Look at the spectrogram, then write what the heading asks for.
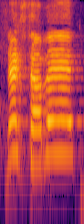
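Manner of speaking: high, loud shout to move the show on; shouted announcement. Real, not acted. Host announces the next topic.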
